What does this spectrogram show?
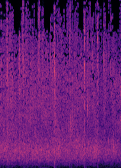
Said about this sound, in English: Welcome to the family. We look forward to serving the Lord together. Yes, give them a hand.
